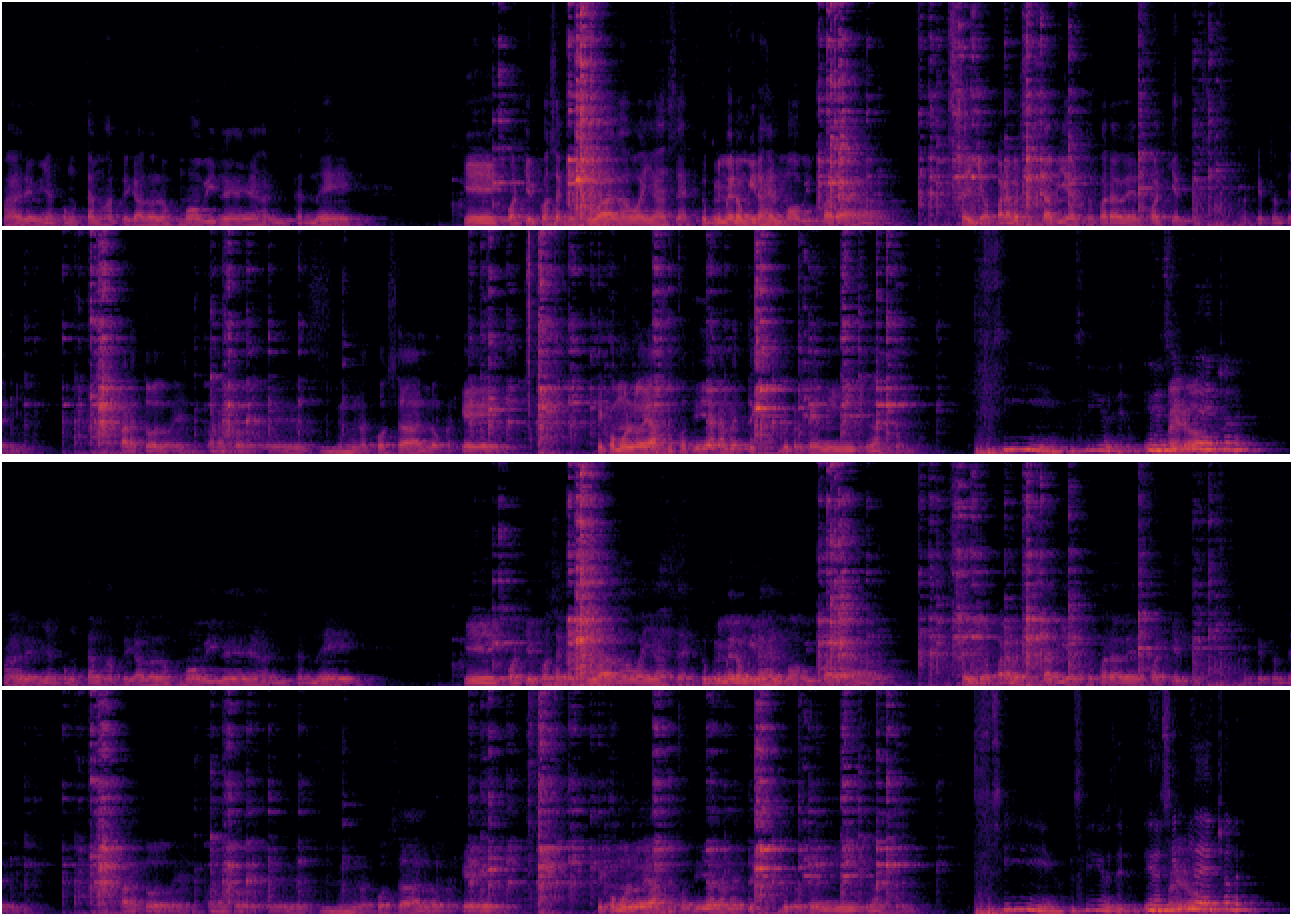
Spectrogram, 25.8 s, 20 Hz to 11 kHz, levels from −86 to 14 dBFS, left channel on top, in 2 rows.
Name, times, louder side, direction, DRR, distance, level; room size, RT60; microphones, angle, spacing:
voice 1, 0.0-3.5 4.6-9.0 9.4-12.0 12.4-13.1 14.1-17.9 18.8-22.0 22.7-22.8 24.5-24.9, left 1 dB, 55° left, 6 dB, 0.9 m, -38 dB
sound 1, 4.5-5.4 5.6-6.1 6.6-6.8 7.1-7.2 8.1-8.8 9.2-10.8 11.2-11.5 11.9-12.4 12.9-13.2 13.5-14.1 14.8-16.4 17.2-19.6 19.9-21.9 22.2-22.3, left 1 dB, 5° left, 1.0 m, -37 dB
voice 2, 16.0-16.5 22.6-25.2, equal, 45° right, 4 dB, 1.0 m, -35 dB
14.5 x 5.2 x 3.0 m, 0.76 s
head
